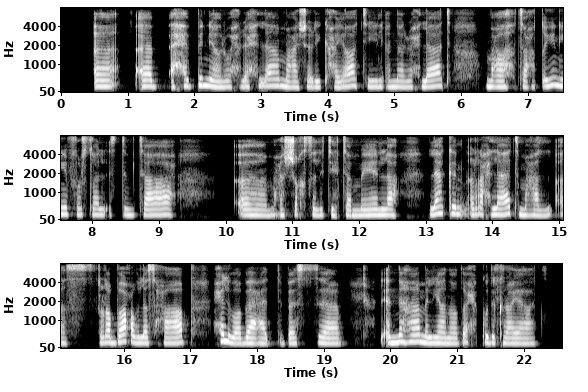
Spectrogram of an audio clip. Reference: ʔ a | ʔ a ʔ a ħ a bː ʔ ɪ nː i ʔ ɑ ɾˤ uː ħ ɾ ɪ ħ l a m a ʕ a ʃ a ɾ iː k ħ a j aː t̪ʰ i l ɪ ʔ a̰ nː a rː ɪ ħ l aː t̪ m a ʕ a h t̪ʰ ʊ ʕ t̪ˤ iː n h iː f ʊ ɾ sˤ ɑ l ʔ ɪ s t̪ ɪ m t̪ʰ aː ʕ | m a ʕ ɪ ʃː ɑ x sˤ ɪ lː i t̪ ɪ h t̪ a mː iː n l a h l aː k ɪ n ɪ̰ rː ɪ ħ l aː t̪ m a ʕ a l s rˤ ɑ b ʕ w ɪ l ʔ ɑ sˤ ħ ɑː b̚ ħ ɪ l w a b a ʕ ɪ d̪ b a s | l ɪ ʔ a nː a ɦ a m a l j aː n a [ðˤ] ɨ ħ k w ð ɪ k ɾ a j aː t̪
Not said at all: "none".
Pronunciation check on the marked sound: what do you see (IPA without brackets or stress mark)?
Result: ðˤ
